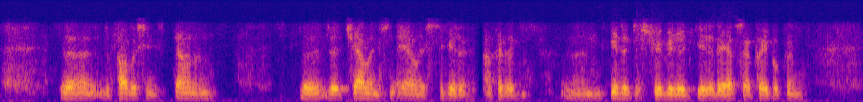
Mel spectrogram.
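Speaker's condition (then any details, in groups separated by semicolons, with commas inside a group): Parkinson's disease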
